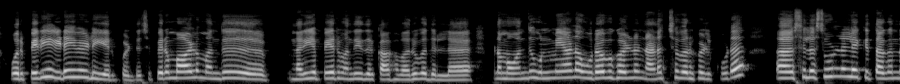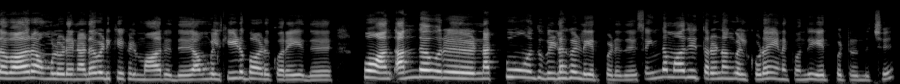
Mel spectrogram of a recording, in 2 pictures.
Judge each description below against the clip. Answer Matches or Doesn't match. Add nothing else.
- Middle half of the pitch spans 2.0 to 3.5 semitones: Doesn't match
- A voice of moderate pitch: Doesn't match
